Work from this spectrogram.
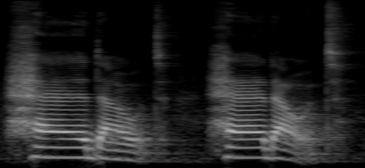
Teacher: Notice how head out combine together to sound like head out, doubt. So you hear that D sound on out, head out, head out.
